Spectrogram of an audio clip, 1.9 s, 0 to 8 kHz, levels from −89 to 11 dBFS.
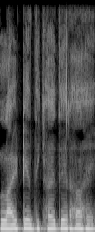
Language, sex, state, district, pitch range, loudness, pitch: Hindi, male, Jharkhand, Ranchi, 140-145 Hz, -11 LUFS, 145 Hz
